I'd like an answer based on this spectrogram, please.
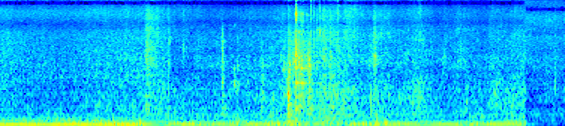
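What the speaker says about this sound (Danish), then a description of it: "Så kom vinden." Strong wind rushes over a sailboat crossing the Mediterranean, a loud, steady roar with water splashing and brief gusty bursts, cutting off near the end.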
